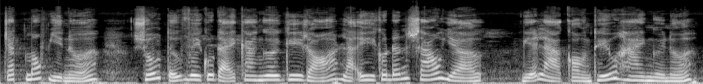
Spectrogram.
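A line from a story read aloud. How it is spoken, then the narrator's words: Smiling. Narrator (Vietnamese): Trinh Tâm mỉm cười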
